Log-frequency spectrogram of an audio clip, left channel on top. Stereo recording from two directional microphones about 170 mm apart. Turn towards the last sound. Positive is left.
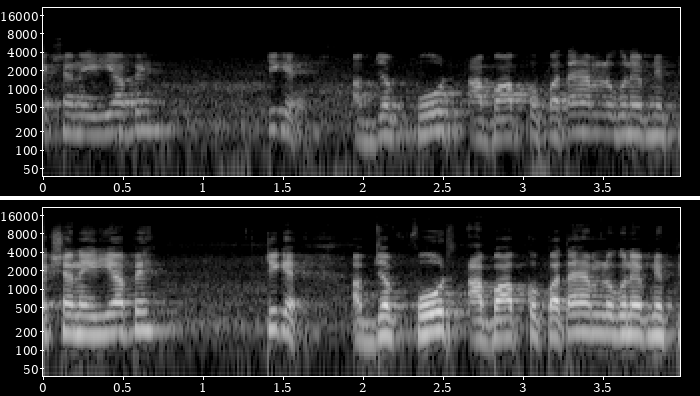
turn(degrees=-45)  # may be behind; listen again after turning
